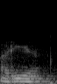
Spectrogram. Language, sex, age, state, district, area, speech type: Tamil, male, 18-30, Tamil Nadu, Erode, rural, read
